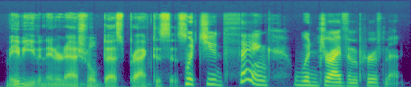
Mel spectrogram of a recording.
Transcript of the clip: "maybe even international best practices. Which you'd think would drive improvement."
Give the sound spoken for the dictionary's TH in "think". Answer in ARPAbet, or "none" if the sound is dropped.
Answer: TH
